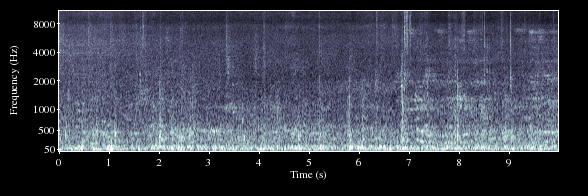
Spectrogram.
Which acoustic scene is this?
subway station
